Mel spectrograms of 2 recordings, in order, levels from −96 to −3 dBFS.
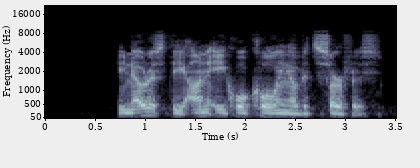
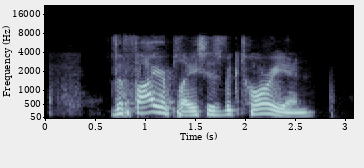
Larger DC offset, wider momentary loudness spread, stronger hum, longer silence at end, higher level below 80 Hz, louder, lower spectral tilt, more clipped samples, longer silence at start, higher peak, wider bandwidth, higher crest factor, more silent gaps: neither; about the same, 7 LU vs 7 LU; neither; second, 0.2 s vs 0.45 s; second, -74 dBFS vs -62 dBFS; second, -31 LUFS vs -24 LUFS; second, -4.5 dB/octave vs -7 dB/octave; neither; about the same, 0.7 s vs 0.65 s; second, -16 dBFS vs -10 dBFS; first, 9 kHz vs 7.6 kHz; about the same, 16 dB vs 14 dB; neither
